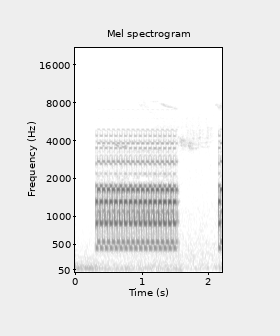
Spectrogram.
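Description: Cartoon telephone ringing: one fast-trilling ring about a second long, then a pause before the next ring.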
